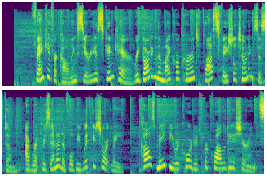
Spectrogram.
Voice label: Phone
